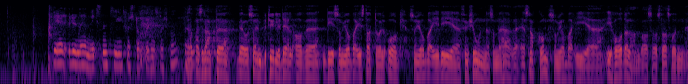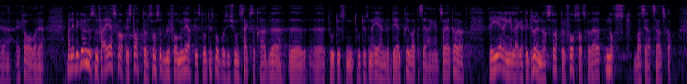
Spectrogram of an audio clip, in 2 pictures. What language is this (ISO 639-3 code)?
nob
